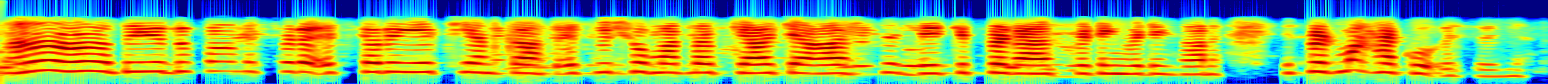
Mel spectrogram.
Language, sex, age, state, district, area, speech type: Kashmiri, female, 18-30, Jammu and Kashmir, Srinagar, urban, conversation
